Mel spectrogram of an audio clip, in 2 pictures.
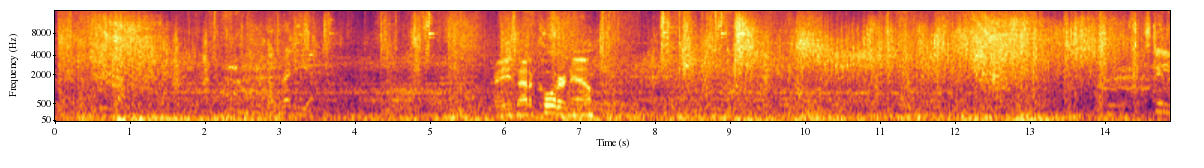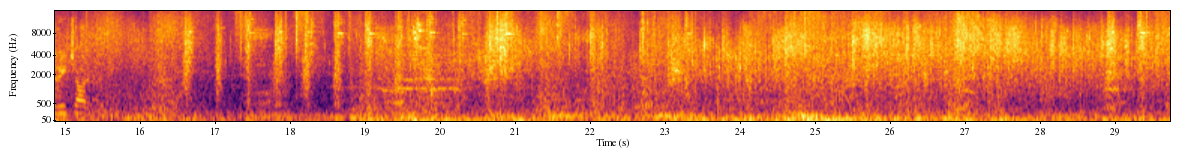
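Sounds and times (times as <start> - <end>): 
booming video game explosions: 0.0 - 29.7
speech: 6.2 - 7.5, 14.7 - 15.6.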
